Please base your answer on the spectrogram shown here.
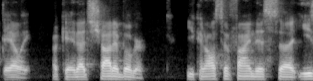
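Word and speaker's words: Chá de Bugre: This one's pronounced Shade Booger, and it's a real, supplement.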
